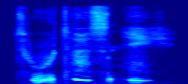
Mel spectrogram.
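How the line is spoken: Whispered. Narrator (German): flüsterte Sebastian

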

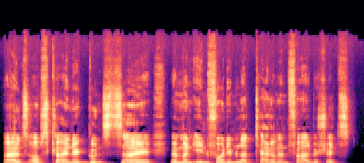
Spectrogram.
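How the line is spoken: Grumpy calling out. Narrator (German): rief dieselbe brummige Rotkappe

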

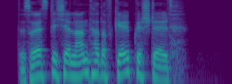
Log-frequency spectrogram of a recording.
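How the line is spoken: Calling back. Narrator (German): rief ihr Kollege Grid Operator Giuseppe Santrelli zurück

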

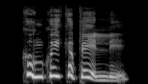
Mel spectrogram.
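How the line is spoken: Laughing, bright. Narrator (Italian): rise Jet, sempre brillante

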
